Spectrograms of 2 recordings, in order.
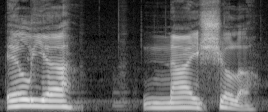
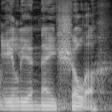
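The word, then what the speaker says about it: Ilya Naishuller: Ilya Naishullah. Naishullah. – Where's he from? – Ilya Naishullah.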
